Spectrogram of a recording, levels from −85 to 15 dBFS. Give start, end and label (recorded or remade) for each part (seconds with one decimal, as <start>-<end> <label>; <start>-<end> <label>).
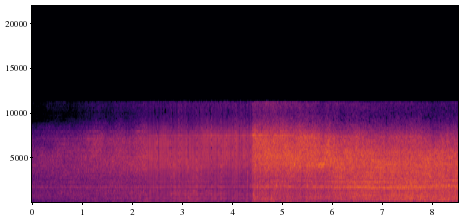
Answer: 0.0-2.3 recorded; 2.3-4.4 remade; 4.4-8.5 recorded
